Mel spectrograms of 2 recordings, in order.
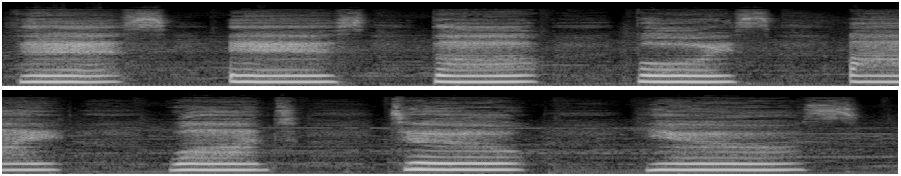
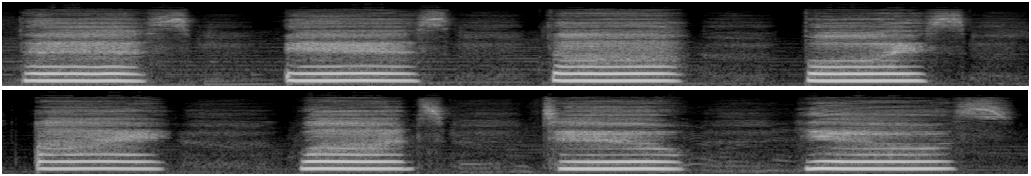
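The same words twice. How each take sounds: First: It is said at a low pitch. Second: It is said at a middle pitch.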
